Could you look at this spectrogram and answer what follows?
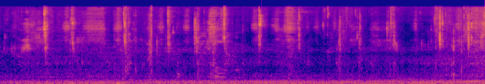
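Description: Someone bites and chews chocolate cookies close to the microphone, giving a run of small crunchy clicks over a low background hum.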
